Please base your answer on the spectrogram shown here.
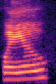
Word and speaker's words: Quayo: Yeah, I see you, Kelby Quayo. Is that how it's pronounced, Quayo?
